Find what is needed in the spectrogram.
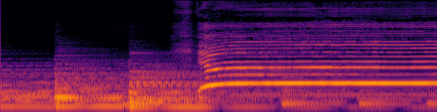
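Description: A woman singing gospel while accompanying herself on piano: chords are struck three times in the first two seconds. About three seconds in she slides up into one long, steady high note held over repeated piano chords.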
